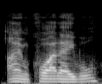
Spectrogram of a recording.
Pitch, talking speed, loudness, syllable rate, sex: 130 Hz, 235 wpm, -14 LUFS, 6.7 syllables/s, male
